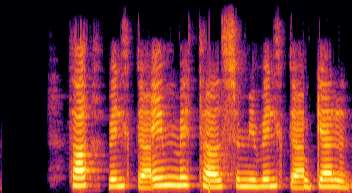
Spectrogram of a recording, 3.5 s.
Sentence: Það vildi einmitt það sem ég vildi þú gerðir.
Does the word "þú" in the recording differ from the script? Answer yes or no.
no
